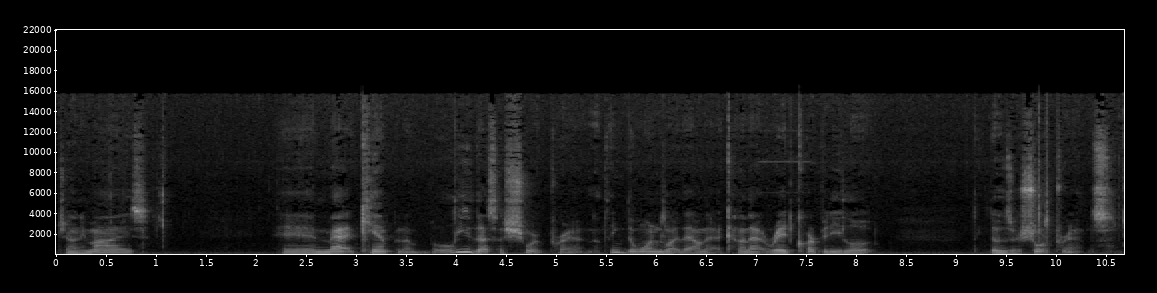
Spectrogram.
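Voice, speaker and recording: A man casually narrating as he opens packs of trading cards, reading off names in a steady, relaxed list. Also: a little high, a little slow, gravelly. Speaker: card collector opening packs. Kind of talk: casual running commentary. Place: indoors at a table.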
